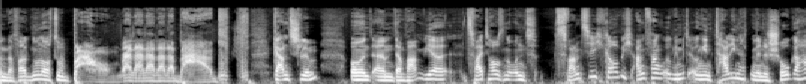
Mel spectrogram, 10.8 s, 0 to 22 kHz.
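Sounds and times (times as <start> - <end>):
speech: 0.0 - 10.7
voice imitating a dubstep wobble bass: 0.8 - 3.4.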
